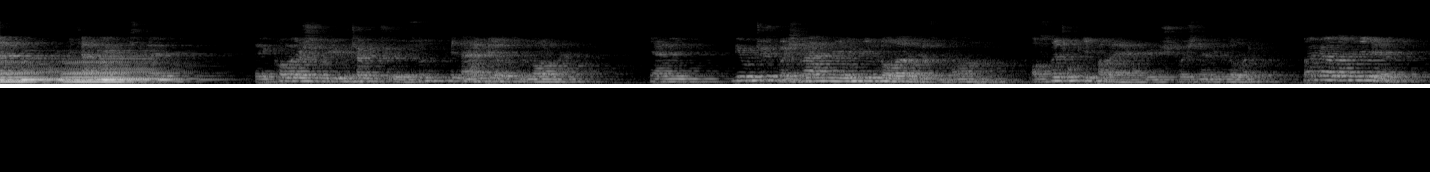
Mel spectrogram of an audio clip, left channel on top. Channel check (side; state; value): right; silent; digital silence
